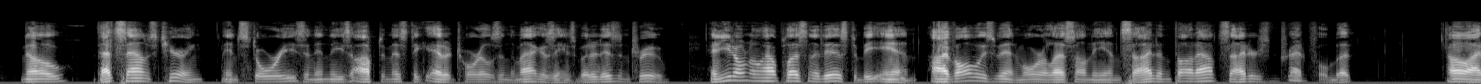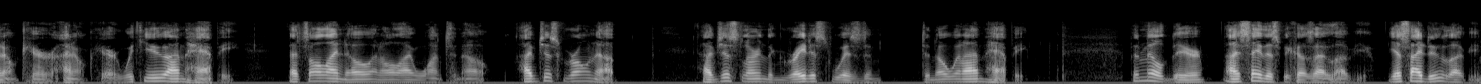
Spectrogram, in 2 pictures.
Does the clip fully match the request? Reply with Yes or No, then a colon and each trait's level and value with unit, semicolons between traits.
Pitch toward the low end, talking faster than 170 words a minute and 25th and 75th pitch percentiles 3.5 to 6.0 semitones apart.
Yes: low, 120 Hz; average, 190 wpm; average, 3.8 semitones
